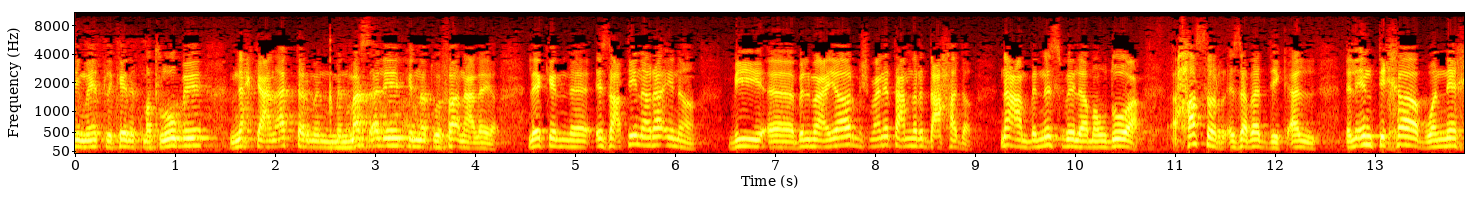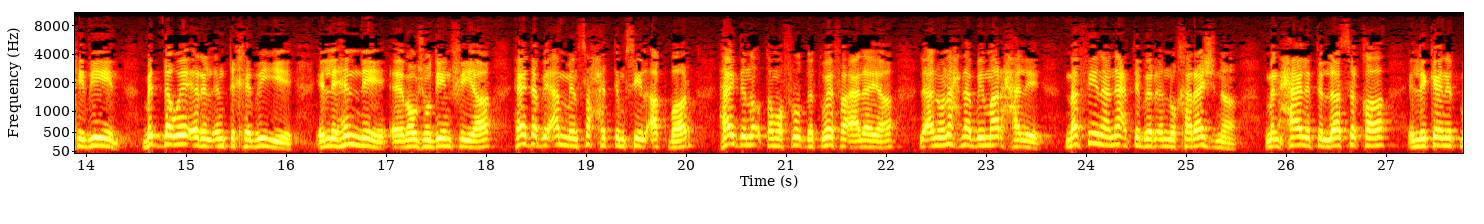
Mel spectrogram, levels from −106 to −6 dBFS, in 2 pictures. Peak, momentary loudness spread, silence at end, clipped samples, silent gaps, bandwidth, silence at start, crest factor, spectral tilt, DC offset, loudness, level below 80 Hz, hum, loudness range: 0 dBFS; 6 LU; 0 s; under 0.1%; none; 8.8 kHz; 0 s; 20 dB; -6.5 dB/octave; under 0.1%; -20 LUFS; -66 dBFS; none; 3 LU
